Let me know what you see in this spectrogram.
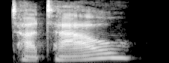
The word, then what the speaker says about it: tatau: Tahitian people use the word tatau. The anglicized spelling is T-A-T-A-U. But tatau, or maybe pronounced closer to tattoo, that was a verb in the Tahitian Polynesian language, which means to strike or to mark.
